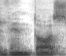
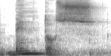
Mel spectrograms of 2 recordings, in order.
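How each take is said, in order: First: The name begins with a V sound. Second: The name begins with a B sound. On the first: "para uma pronúncia mais brasileirada" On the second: "a pronúncia talvez seja Bentos"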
